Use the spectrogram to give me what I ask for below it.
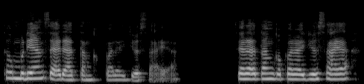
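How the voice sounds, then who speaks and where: A woman's voice: a little high, steady tone, a little fast, a little mellow. A woman preaching a sermon, earnest and repetitive, mixing English phrases into her teaching. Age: adult parent. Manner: earnest, repeats key points.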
